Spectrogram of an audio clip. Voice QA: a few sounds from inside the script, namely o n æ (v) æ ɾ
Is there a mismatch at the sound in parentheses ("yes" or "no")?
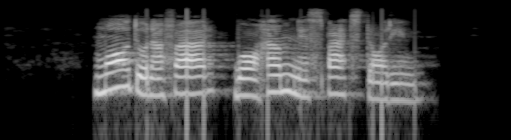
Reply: yes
